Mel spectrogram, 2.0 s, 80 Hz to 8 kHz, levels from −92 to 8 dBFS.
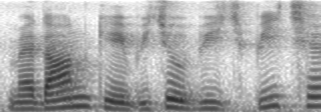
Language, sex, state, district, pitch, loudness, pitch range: Hindi, female, Jharkhand, Ranchi, 190 Hz, -19 LUFS, 175-225 Hz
